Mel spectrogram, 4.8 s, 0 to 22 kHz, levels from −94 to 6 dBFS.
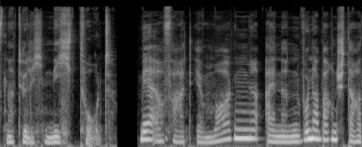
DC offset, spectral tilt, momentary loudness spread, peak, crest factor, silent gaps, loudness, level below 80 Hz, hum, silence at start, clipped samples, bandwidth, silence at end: under 0.1%; -5.5 dB/octave; 13 LU; -6 dBFS; 16 dB; 1.56-1.83 s; -22 LUFS; -48 dBFS; none; 0 s; under 0.1%; 18 kHz; 0 s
